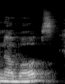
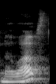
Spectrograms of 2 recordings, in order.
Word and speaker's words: Nawab: So what this term Nabobs? So when they were not able to pronounce it correctly, so they used to call it as, instead of Nawabs, they used to call it as the Nabobs.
